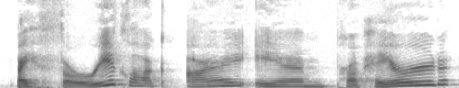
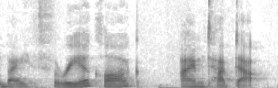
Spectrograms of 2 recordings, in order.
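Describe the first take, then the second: First: By three o'clock, slow and pressed hard; emphatic repeat. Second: Said in the usual way. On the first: Real, not acted. Tired mom insisting she needs her husband home by three o'clock, slow and emphatic. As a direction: lean on "o'clock" and stretch "I am prepared".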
